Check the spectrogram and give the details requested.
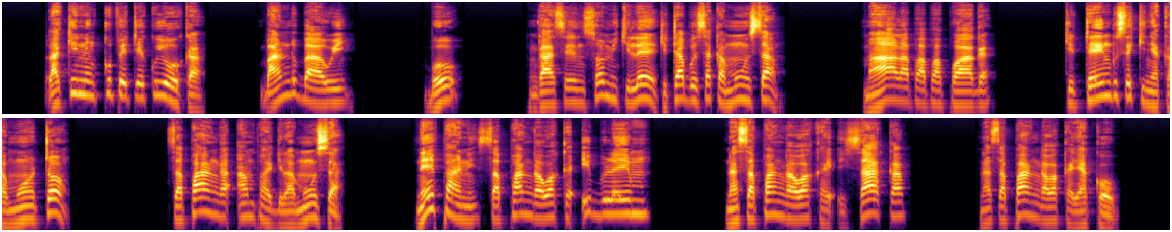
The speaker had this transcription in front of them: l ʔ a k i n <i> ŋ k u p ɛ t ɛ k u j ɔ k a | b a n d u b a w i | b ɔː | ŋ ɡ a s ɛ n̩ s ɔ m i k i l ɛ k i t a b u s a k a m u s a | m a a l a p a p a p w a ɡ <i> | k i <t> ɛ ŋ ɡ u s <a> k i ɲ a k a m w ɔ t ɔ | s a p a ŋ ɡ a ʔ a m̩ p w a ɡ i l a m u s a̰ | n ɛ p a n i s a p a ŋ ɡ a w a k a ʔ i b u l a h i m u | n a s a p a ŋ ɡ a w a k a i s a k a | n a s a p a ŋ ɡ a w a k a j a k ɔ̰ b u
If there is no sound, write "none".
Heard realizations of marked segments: i, a, t, ɛ

